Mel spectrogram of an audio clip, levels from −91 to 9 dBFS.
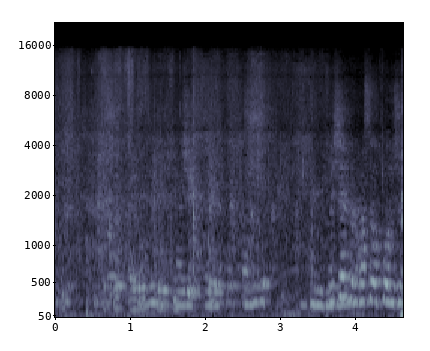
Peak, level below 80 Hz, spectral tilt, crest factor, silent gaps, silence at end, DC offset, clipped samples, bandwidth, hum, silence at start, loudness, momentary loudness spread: -16 dBFS; -56 dBFS; -4.5 dB/octave; 20 dB; none; 0 s; under 0.1%; under 0.1%; 15.5 kHz; none; 0 s; -36 LUFS; 10 LU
